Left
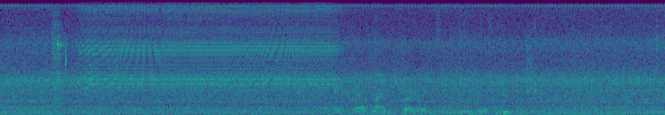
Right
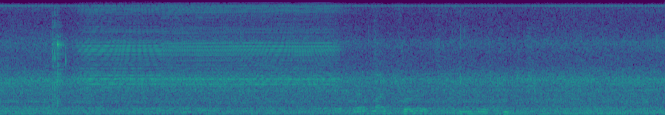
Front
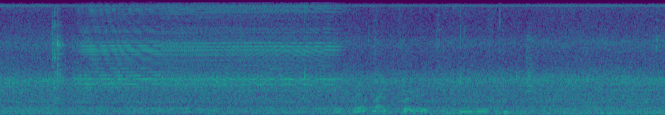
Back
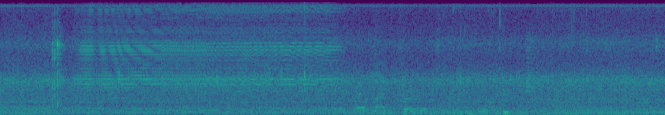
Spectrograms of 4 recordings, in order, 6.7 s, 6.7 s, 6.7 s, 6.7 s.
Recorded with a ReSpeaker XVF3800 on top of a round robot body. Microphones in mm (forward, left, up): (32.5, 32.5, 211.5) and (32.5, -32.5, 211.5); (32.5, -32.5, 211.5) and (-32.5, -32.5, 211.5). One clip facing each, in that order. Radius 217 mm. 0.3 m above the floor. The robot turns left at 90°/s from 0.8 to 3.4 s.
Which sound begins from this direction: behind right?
A camera shutter, at 0.5 s.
